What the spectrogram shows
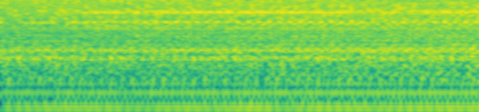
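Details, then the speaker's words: Engine with a high idle issue: a steady, smooth, noticeably fast idle that never drops back. Pinching off vacuum hoses changes nothing and no vacuum leaks are heard; cause not yet found. "so I guess if I just pinch off random hoses you know I should be able to notice if there's any change in the idle and I'm not noticing anything from doing any of them"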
